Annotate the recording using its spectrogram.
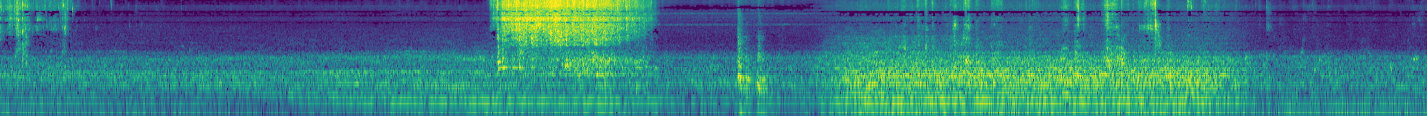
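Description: Filtered water running into a plastic measuring pitcher at a stainless steel sink, then water poured in two longer spells: a bright hissing one about eight seconds in and a fuller, louder one from about twelve to eighteen seconds in. This is the rinsing of a herbal decoction machine. A steady low hum runs underneath.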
